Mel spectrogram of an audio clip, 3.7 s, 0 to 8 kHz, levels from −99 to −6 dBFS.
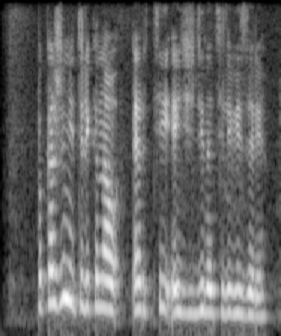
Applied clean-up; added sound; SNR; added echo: none; none; none; none.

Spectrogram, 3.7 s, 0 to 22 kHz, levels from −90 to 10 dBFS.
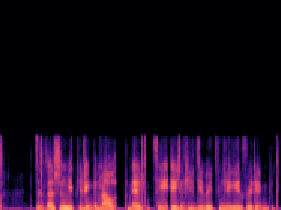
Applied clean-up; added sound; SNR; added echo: neural diffusion model UNIVERSE++.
